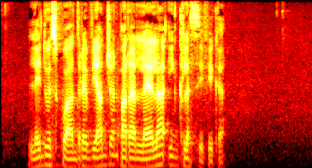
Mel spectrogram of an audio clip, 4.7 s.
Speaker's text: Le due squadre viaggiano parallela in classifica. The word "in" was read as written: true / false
true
